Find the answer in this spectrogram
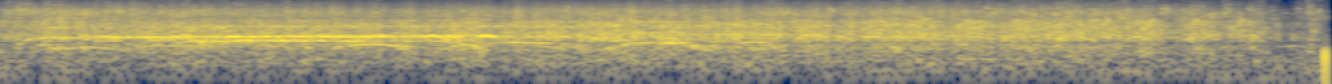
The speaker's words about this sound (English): And rather than doing shouty, because obviously, you know, one thing and another, we can do applause, okay? So, applause for Nick's list.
